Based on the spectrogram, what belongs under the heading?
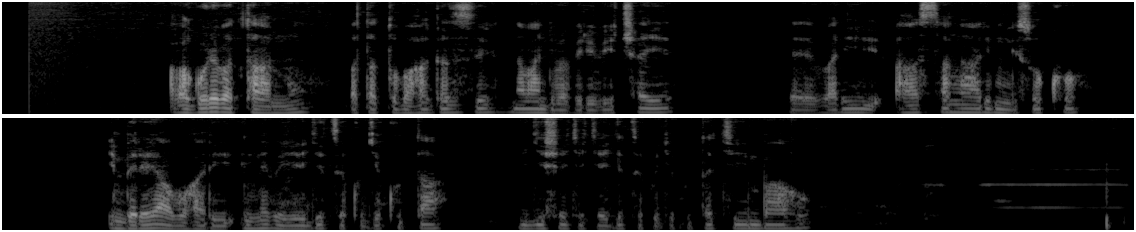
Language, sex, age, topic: Kinyarwanda, male, 18-24, finance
